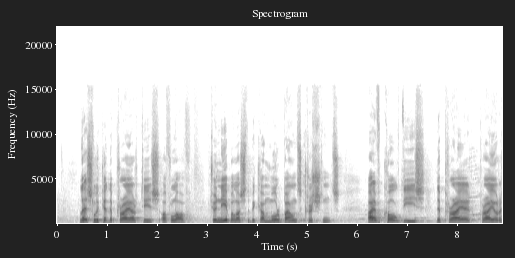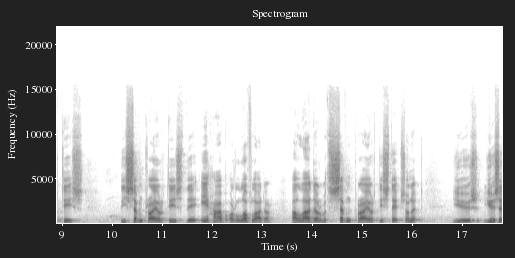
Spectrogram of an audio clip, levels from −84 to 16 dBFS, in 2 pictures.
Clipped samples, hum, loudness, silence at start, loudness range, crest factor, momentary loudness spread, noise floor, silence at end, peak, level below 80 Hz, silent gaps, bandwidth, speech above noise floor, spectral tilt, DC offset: under 0.1%; none; -28 LUFS; 0.45 s; 3 LU; 22 dB; 11 LU; -59 dBFS; 0 s; -8 dBFS; -80 dBFS; none; 15.5 kHz; 31 dB; -3.5 dB/octave; under 0.1%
